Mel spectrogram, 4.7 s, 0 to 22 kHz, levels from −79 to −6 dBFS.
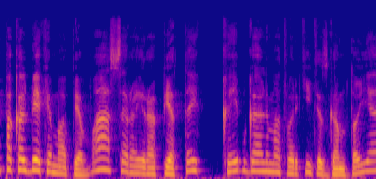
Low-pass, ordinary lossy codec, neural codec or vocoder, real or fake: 14.4 kHz; Opus, 64 kbps; none; real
